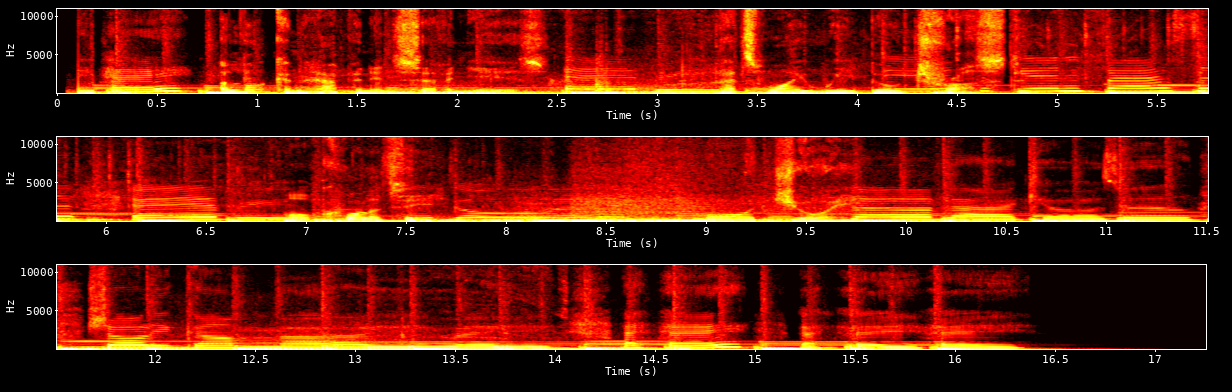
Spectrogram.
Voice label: male american english comercial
